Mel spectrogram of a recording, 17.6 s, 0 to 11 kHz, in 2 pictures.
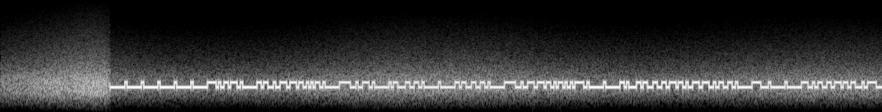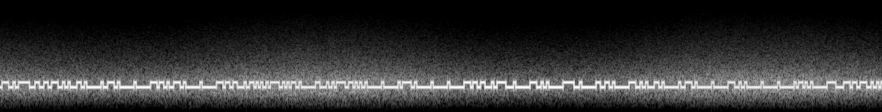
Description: RTTY (45.45 baud, 170 Hz shift), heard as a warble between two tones, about 690 Hz centre, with radio static and a narrow filter. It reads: LA STABILITA DEGLI ANIONI CONTINUA A CRESCERE CONTINUANDO …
